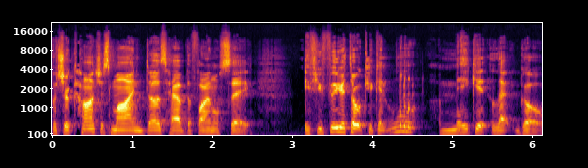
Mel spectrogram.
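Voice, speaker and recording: Speaking rather slowly, a man lets his pitch rise and fall in a typical way. The background is silent and the recording very clean. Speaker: voice teacher. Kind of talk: tutorial.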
